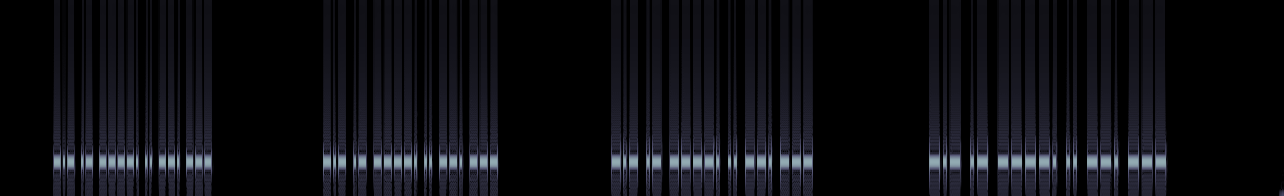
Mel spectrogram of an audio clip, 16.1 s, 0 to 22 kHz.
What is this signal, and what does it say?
Morse code, heard as a keyed tone, about 35 wpm, 700 Hz. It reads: KA9IGO KA9IGO KA9IGO KA9IGO
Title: Speed Racing - USA 2x3 Call Signs 28wpm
